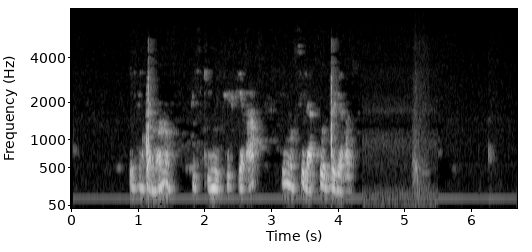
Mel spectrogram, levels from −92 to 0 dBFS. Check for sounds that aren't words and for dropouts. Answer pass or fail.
fail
